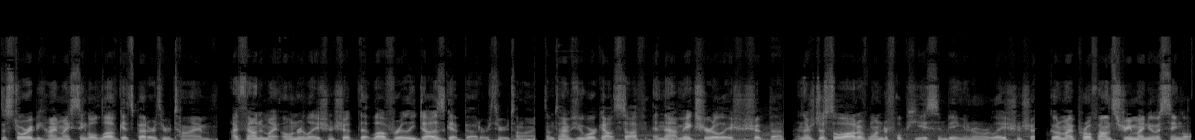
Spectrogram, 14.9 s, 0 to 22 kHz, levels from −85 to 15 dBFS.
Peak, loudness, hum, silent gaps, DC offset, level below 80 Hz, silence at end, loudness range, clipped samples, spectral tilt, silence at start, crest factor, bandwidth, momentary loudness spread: -12 dBFS; -30 LUFS; none; 2.77-2.82 s, 6.73-6.80 s, 9.84-9.90 s, 12.99-13.06 s; under 0.1%; -48 dBFS; 0.05 s; 2 LU; under 0.1%; -5 dB/octave; 0 s; 18 dB; 16.5 kHz; 9 LU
